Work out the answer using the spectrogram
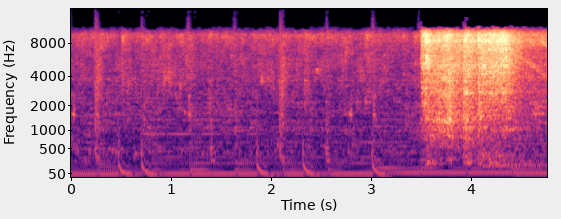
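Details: Car started remotely via SPY two-way keyless alarm with start/stop engine feature: starter cranks in steady pulses about three seconds, then engine catches and settles into a smooth idle. Normal engine start.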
